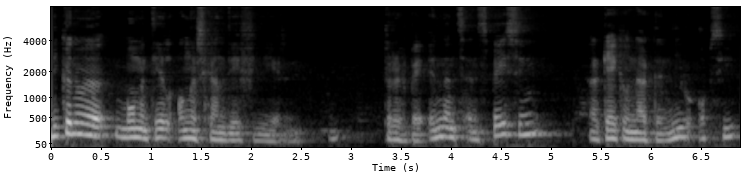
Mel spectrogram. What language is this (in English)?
Dutch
